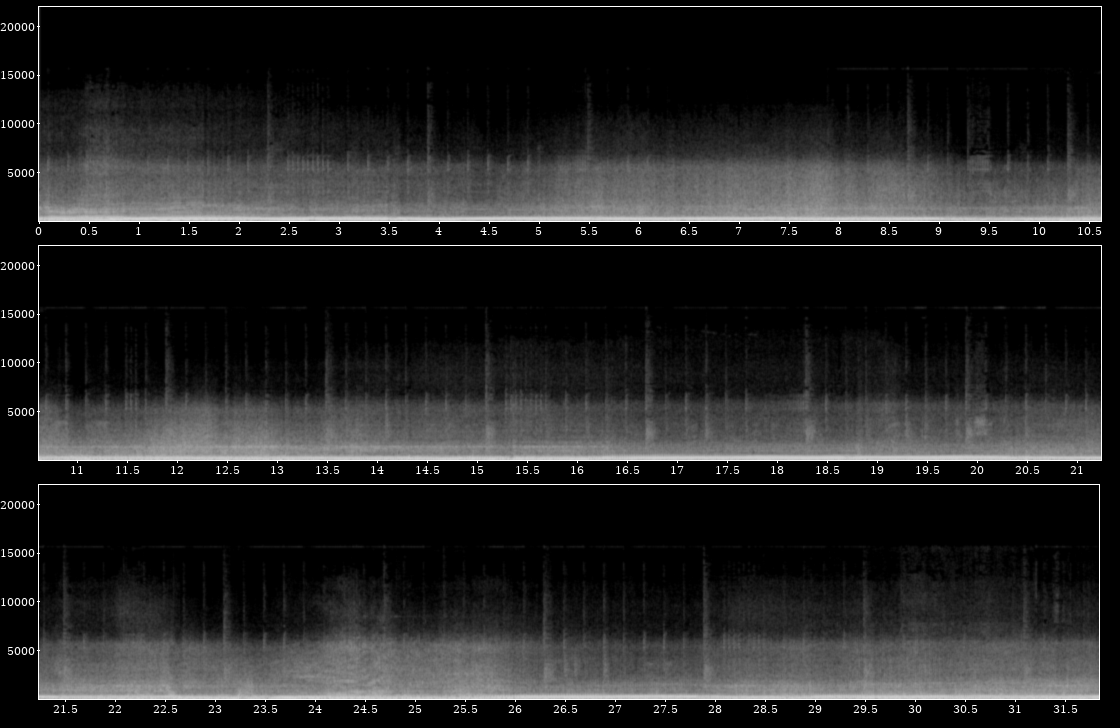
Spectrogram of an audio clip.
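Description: Motorcycle engine on the move. Its pitch climbs and drops back several times in the first few seconds as it shifts up through the gears, then eases off and pulls again.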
